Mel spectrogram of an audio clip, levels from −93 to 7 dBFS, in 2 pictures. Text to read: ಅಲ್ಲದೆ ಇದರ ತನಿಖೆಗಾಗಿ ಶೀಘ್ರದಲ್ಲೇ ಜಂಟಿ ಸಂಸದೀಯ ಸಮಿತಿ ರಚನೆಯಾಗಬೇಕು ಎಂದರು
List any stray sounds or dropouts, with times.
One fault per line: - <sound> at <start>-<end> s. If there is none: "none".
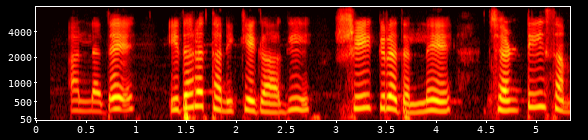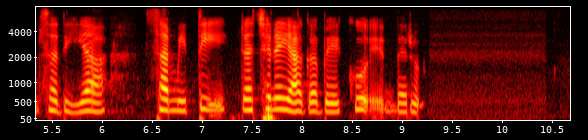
none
